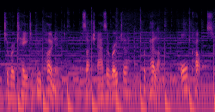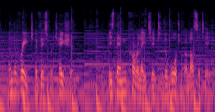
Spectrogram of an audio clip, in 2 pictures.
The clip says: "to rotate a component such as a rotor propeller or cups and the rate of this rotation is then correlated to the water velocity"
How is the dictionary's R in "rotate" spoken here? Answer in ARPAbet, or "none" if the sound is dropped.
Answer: R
